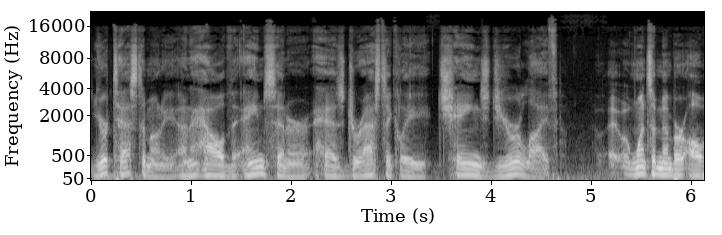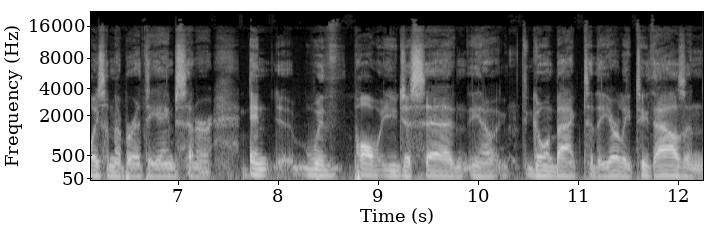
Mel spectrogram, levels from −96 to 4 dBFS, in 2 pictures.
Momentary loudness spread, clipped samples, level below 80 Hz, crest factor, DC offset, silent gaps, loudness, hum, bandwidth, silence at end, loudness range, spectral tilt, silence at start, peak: 10 LU; under 0.1%; -36 dBFS; 18 dB; under 0.1%; none; -20 LUFS; none; 19 kHz; 0 s; 2 LU; -4.5 dB/octave; 0 s; -2 dBFS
